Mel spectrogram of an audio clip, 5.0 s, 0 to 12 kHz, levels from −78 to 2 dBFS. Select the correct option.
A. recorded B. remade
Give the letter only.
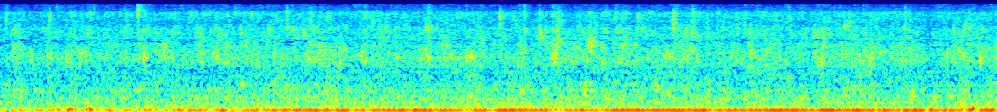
A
